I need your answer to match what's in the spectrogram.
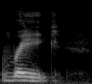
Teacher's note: But in Munster, there's a G sound here heard at the end, like rake, kind of like vague, but with an or, rake.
